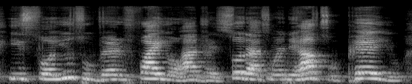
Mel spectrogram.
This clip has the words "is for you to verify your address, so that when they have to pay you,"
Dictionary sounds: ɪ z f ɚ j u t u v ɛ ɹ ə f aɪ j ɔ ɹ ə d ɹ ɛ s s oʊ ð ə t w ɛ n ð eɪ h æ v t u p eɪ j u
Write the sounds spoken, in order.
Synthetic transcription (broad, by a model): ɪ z f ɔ j u t u v ɛ ɹ ə f aɪ j ɔ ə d ɹ ɛ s s oʊ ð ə t w ɛ n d eɪ h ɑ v t u p eɪ j u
